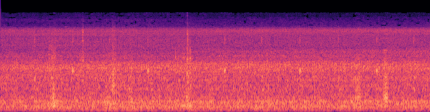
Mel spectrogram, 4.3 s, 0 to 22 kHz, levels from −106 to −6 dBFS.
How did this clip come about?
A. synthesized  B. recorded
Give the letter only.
B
